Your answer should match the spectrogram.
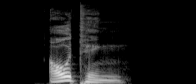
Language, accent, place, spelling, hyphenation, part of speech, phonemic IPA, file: German, Germany, Berlin, Outing, Ou‧ting, noun, /ˈaʊ̯tɪŋ/, De-Outing.ogg
- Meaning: outing, coming out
